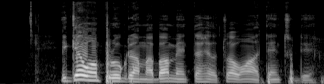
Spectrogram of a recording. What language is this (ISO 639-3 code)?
pcm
